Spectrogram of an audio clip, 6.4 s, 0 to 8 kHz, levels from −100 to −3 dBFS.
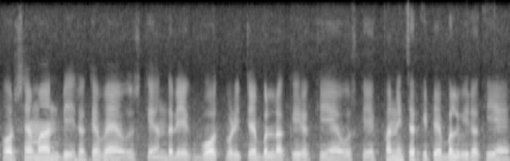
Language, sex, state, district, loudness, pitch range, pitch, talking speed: Hindi, male, Rajasthan, Bikaner, -18 LUFS, 130-140 Hz, 135 Hz, 215 wpm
